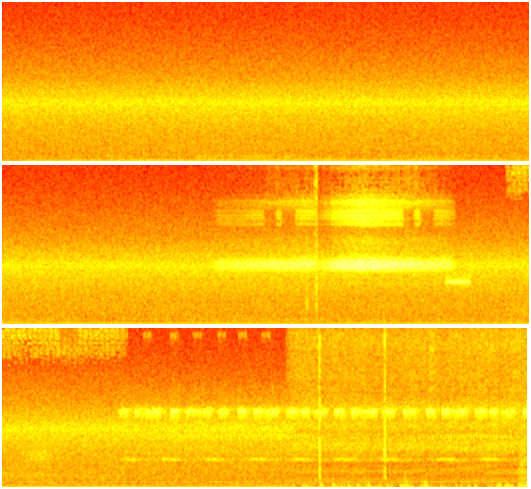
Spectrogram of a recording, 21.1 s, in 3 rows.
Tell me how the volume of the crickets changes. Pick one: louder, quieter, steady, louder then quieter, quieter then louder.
quieter.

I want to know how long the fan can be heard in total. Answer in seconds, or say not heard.
21 s.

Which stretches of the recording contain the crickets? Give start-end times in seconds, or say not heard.
9.8-21.0.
